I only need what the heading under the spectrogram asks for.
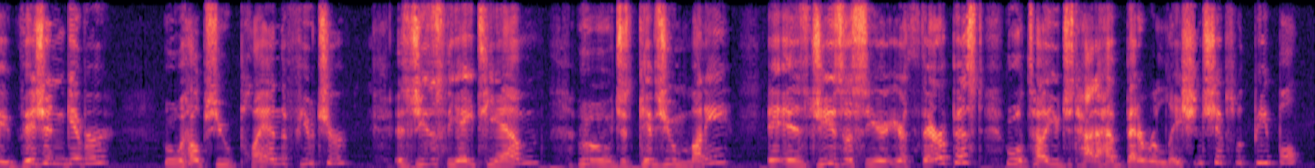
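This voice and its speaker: A male pastor hosts his own podcast in a preaching style. His voice is bright and forward, and he talks earnestly and emphatically. He often stumbles into quick restarts before pushing his point. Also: sits high.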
